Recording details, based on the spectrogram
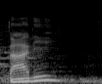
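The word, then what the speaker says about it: Dhati: Gonna Roll that video okay my name is Daddy or majorly white that is spelled D as in David h-a-t-i k-e-n-n-e-d-y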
